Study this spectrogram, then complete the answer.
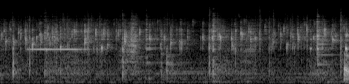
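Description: Ginger and curry leaves fry in hot oil for a Baccaurea pickle in a village kitchen, a loud, close, crackling sizzle that continues throughout with stirring scrapes and pops, no voices.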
